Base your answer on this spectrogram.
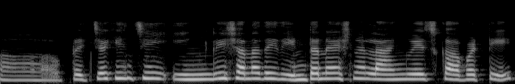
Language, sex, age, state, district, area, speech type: Telugu, female, 45-60, Andhra Pradesh, Alluri Sitarama Raju, rural, spontaneous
